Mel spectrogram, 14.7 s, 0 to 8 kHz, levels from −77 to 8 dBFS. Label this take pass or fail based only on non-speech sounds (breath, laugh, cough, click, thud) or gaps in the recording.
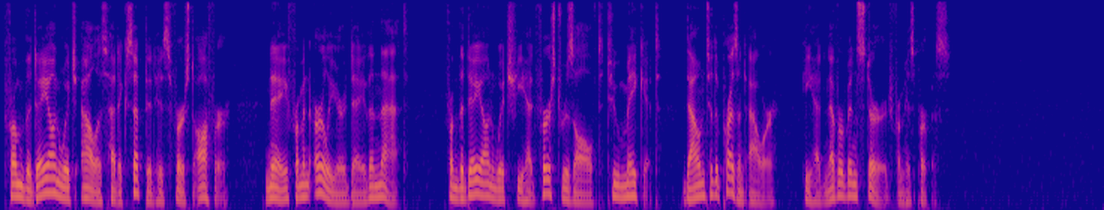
pass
